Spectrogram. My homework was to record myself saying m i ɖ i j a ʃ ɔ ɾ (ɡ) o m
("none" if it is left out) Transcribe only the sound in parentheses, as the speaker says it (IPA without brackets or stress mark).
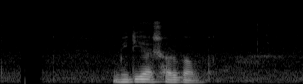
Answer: ɡ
